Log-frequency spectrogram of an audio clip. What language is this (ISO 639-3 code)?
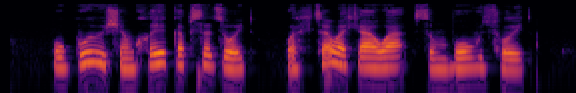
abk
